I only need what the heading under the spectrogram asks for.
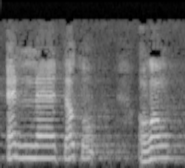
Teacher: يبقى الطاء والغين مفخمين والواو حرقاها.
